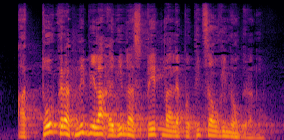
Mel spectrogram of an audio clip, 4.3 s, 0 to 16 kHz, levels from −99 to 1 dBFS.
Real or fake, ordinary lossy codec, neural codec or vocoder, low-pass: fake; AAC, 48 kbps; codec, 44.1 kHz, 3.4 kbps, Pupu-Codec; 14.4 kHz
